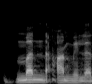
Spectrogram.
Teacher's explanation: عین کو وسط حلق سے ادا کریں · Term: حرف حلقی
